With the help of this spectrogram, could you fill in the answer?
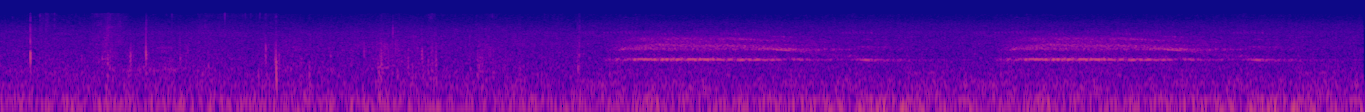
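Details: In a forest in Japan, heard on a hike, a deer gives two long, steady, whistle-like calls, each held about two seconds; the hiker is unsure they are calls.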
